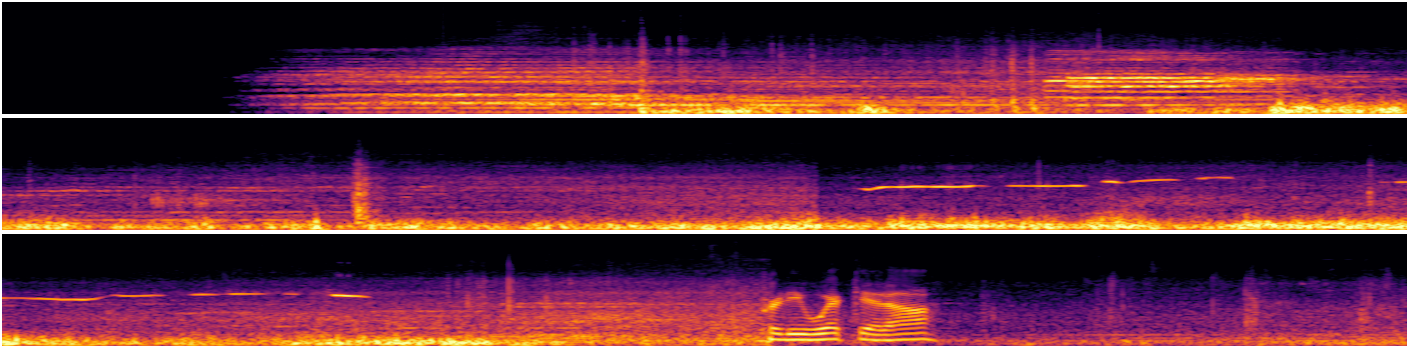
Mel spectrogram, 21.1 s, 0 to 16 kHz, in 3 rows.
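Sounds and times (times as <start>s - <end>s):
traffic rumble: 1.2s - 21.0s
wind noise: 1.4s - 17.8s
person whistling a tune: 11.3s - 13.3s, 13.9s - 15.9s.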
